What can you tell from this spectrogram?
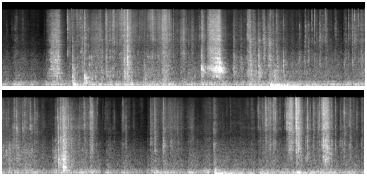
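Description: A sealed trading-card hobby box being torn open and its foil-wrapped packs pulled out and handled: irregular tearing, rubbing and crinkling, with louder rips about four seconds in, about eight and a half seconds in, and near the end.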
